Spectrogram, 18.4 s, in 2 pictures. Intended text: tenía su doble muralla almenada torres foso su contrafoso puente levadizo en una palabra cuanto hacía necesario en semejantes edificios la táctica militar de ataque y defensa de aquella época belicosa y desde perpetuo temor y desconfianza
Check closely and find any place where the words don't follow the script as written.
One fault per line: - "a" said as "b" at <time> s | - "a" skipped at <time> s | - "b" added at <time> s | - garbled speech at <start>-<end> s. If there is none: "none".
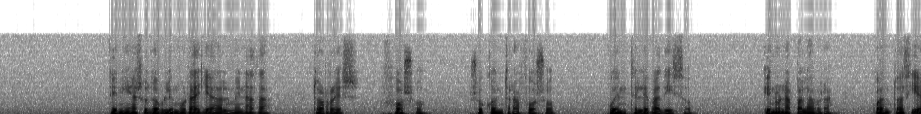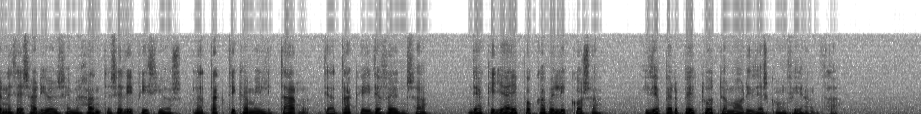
- "desde" said as "de" at 15.7 s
